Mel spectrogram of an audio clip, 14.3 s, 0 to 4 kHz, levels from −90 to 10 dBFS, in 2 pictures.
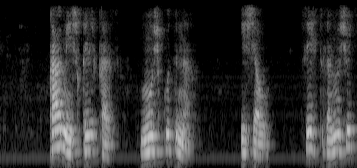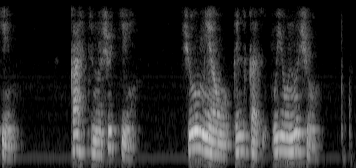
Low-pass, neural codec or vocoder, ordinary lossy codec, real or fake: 3.6 kHz; none; AAC, 24 kbps; real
